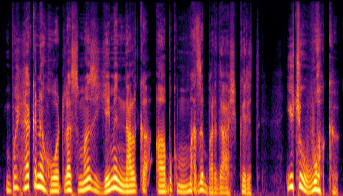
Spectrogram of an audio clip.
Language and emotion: Kashmiri, disgusted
